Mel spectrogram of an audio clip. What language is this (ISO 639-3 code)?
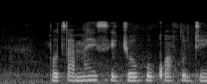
tsn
